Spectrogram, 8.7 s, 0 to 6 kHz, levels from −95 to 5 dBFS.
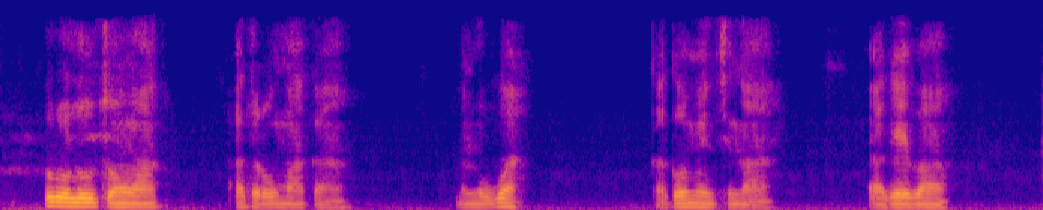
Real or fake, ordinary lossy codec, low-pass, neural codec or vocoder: fake; AAC, 32 kbps; 5.4 kHz; codec, 16 kHz, 8 kbps, FreqCodec, smaller model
